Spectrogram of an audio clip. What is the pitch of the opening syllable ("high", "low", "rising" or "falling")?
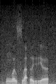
high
